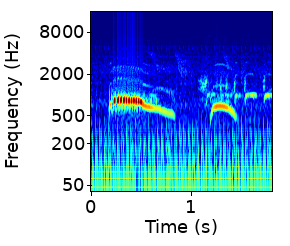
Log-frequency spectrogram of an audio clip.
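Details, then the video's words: Spotted dove in active song: one long mellow coo held steady and then sliding down, followed after a pause by a short arched coo, with faint distant bird notes behind. "Derkuku Gacor Suara Nglaras, Masteran Derkuku"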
